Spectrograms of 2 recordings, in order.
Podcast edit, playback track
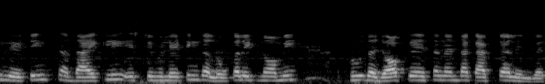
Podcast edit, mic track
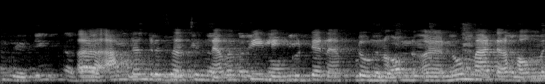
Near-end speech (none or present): present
